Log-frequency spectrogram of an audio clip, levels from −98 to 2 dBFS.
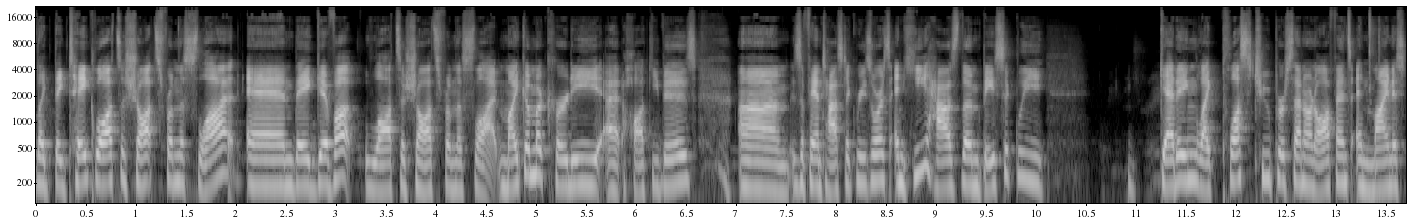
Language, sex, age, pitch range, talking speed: English, female, 10-29, 175-210 Hz, 190 wpm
